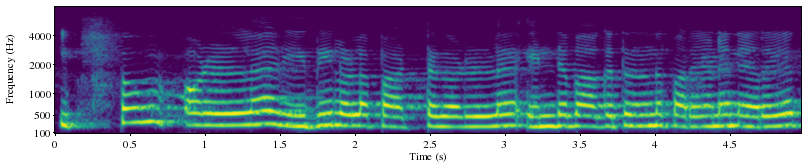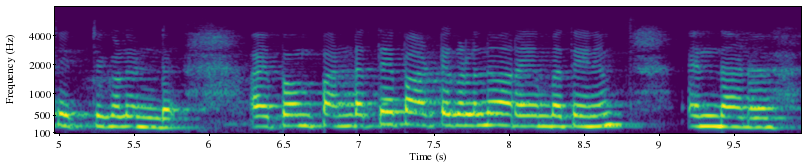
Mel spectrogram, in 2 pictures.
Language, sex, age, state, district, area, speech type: Malayalam, female, 18-30, Kerala, Pathanamthitta, urban, spontaneous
